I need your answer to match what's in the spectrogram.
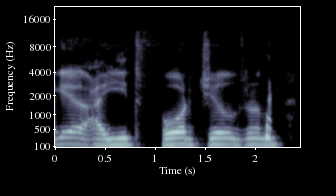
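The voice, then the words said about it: Thick Slovakian accent. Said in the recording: “Thick ... Slovakian good. Accent.”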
